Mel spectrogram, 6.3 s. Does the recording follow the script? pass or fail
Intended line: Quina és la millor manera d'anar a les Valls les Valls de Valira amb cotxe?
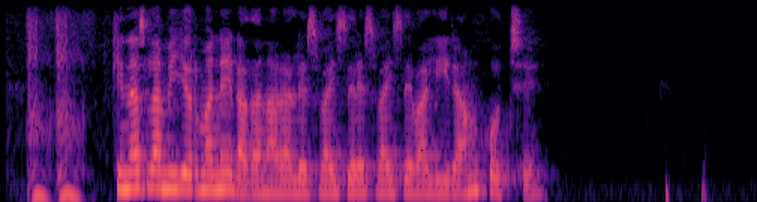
pass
